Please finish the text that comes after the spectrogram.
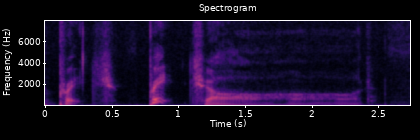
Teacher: you can lengthen this hard as much as you want but you've got to put the stress on the first bit on the pritch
